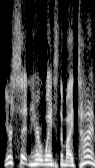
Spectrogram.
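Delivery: put-on high-pitched, lightly Italian-accented father. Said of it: "kinda Italian accent".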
